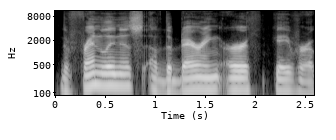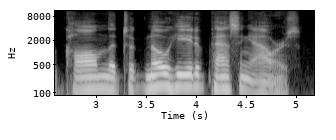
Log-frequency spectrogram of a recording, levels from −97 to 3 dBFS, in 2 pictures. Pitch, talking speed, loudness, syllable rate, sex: 120 Hz, 195 wpm, -19 LUFS, 4.3 syllables/s, male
